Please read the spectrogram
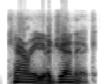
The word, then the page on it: Cariogenic: American English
